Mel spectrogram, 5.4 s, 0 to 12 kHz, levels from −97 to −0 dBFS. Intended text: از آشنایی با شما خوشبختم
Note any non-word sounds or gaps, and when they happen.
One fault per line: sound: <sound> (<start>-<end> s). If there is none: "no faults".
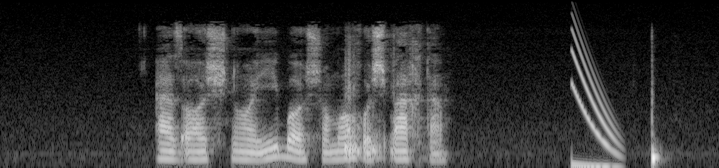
sound: chirp (4.3-4.7 s)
